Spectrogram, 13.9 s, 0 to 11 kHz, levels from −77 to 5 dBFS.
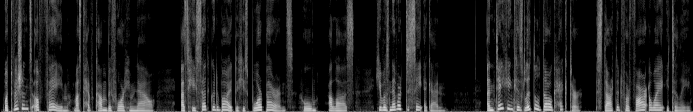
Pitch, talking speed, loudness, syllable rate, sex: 215 Hz, 165 wpm, -20 LUFS, 4.6 syllables/s, female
